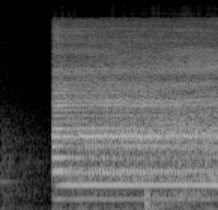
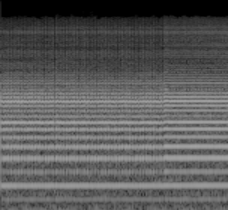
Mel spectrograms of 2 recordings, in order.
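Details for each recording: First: Philips Sonicare electric toothbrush after long daily use: loud, harsh, steady buzz with a rattly edge as the brush-head shaft works loose and chatters with play; fix is tightening the screw inside to remove the shaft play. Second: Philips Sonicare electric toothbrush running normally: clean, steady, even-pitched buzz for about three seconds, then cuts off. A healthy brush motor, unlike worn units whose loosened shaft gets loud and vibrates. Normal toothbrush hum.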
